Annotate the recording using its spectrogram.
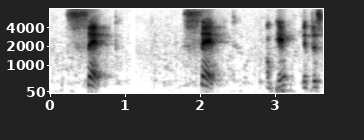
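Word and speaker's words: sept: guys that is scpt the p is silent there okay and it is pronounced like you know set set okay it is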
